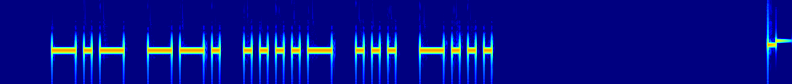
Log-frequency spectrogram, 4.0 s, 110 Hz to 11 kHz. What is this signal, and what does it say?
Morse code, heard as a keyed tone, about 30 wpm, 700 Hz. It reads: KG4SB
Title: USA Call Signs Repeated 3x 30wpm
